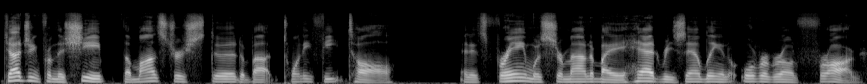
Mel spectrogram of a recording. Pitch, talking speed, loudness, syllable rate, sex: 125 Hz, 160 wpm, -21 LUFS, 4.4 syllables/s, male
